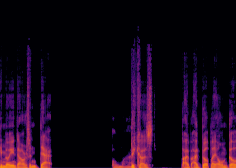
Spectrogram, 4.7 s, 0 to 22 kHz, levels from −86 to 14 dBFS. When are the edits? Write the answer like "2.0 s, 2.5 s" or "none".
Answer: none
